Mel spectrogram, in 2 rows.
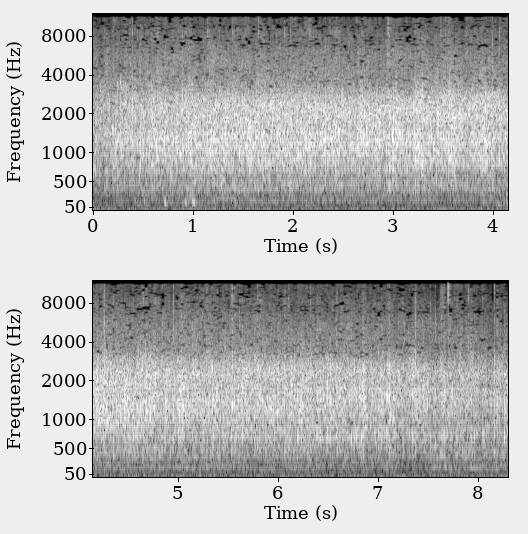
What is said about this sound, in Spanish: Con este vídeo, además de reconocer al Grupo Roca de la Guardia Civil de Jaén, también hemos querido reconocer a la Guardia Civil, al Cuerpo, porque cumple 175 años y yo les pediría un fuerte aplauso para ellos.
